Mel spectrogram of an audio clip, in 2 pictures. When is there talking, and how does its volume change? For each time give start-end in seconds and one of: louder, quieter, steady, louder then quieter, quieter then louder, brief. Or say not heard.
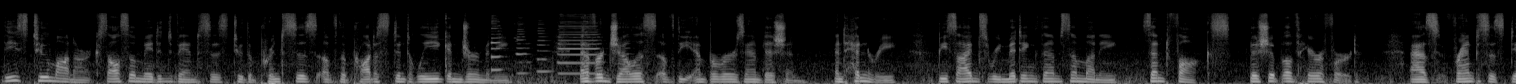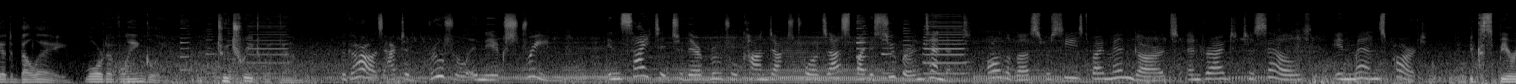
0.0-30.2 steady.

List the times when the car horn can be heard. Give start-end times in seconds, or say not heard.
4.9-6.3, 16.9-18.1, 23.7-25.2.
